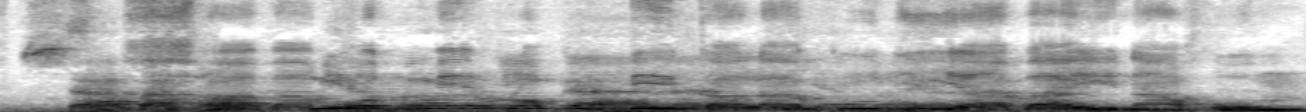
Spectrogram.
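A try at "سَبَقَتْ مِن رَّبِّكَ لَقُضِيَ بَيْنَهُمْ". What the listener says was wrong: Jangan berhenti di rabbika laqudiya, berarti panjang ya. Sabaqat min rabbika laqudiya bainahum.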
